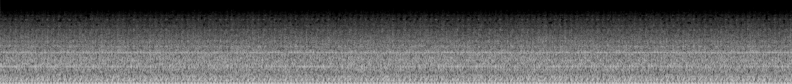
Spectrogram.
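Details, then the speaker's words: Caterpillar 3406A diesel with temporary fuel buckets and extra batteries, last run before truck install: deep, steady idle with an even clatter, no misses, knocks or rattles; healthy. "i just love the sound of these things i could listen to it all day i'd rather have this in here than a radio so that's pretty cool"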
